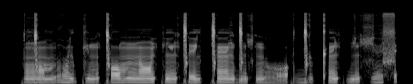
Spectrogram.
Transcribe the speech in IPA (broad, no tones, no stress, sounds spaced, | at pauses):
ŋ͡ǀ ɔ̃ m ðˤ ṳ lʲ kʲ ɘ m ǀ ɔ m n ɔ̃ kʲ ẽ ǀ e lʲ ǀ ɛ̃ ɡ͡ǀ ə̃ ç n ɔ̤ | ɡ͡ǀ ɯ kʼ ɛ̃ c ɟ ə̃ ç ɛ̤ s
